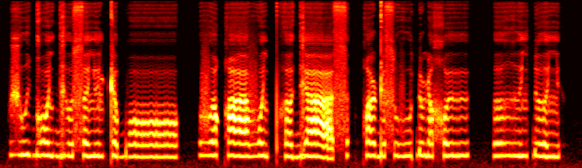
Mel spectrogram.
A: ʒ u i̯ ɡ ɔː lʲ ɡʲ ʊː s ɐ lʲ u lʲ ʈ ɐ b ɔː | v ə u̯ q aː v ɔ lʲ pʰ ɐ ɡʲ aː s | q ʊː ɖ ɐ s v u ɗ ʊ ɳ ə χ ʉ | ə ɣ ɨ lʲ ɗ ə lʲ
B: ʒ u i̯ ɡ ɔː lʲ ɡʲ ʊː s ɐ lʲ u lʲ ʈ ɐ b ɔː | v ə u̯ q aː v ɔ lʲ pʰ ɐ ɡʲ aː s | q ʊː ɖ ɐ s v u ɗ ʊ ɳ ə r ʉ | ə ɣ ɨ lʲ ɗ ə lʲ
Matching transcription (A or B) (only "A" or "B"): A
